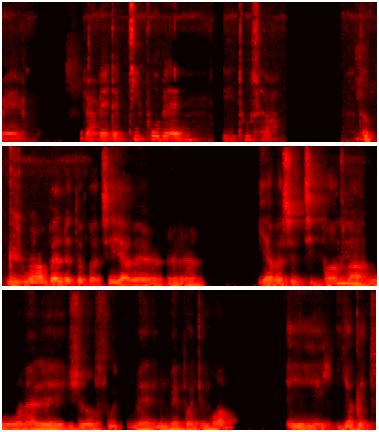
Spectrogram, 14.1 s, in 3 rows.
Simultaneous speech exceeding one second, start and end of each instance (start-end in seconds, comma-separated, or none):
none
